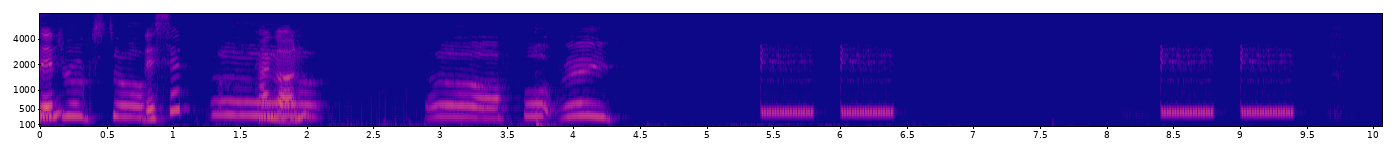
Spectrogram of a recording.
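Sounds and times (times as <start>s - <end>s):
speech: 0.0s - 2.2s, 2.9s - 4.4s
ringback tone of an outgoing phone call: 5.4s - 6.4s, 8.4s - 9.5s.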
